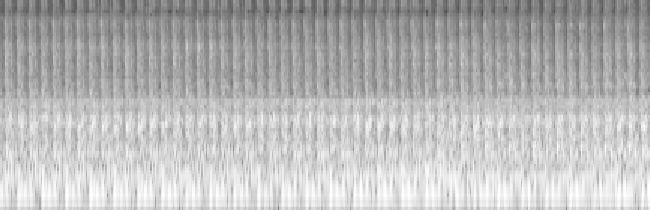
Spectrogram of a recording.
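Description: Yoko embroidery machine stitching at speed during a post-repair test run: the needle mechanism makes a rapid, even clatter of stitches that runs without a break.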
